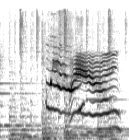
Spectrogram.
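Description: A single drawn-out meow, loud, rising then sliding down in pitch over about a second and a half, with no talking.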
